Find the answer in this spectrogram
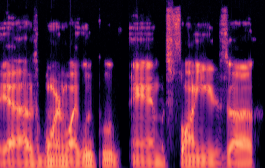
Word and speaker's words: Wailuku: And Paul, you're born in, again, if I fuck up any of these pronouncing these words, but you're born in Wailuku, Hawaii in 76? Wailuku, but yeah. Wailuku.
